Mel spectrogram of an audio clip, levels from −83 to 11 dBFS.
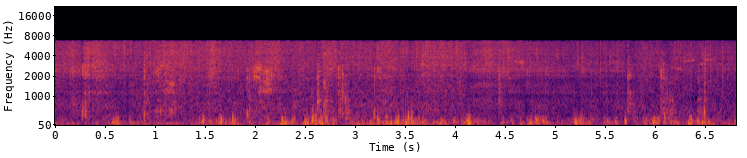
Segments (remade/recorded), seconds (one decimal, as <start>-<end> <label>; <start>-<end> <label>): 0.0-0.8 remade; 0.8-4.1 recorded; 4.1-5.8 remade; 5.8-6.8 recorded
